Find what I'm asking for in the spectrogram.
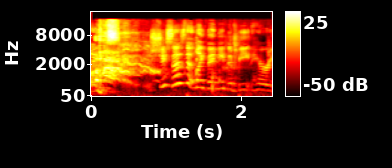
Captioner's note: laughter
